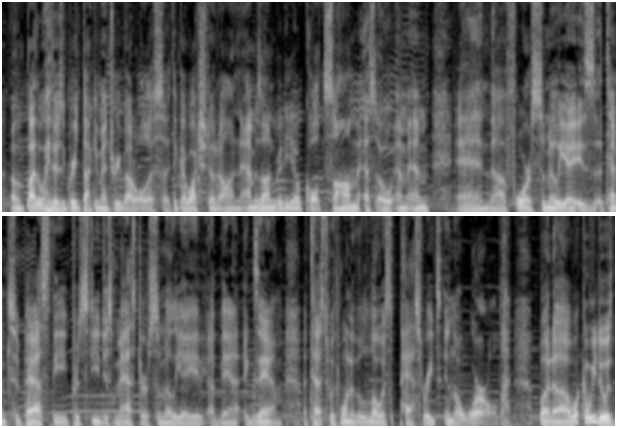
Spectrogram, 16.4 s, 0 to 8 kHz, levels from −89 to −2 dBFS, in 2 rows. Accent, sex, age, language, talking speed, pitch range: American, male, 30-49, English, 195 wpm, 95-115 Hz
